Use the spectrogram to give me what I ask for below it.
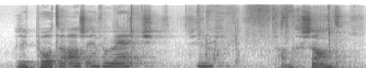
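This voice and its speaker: A man speaks at a fairly slow pace in a fairly high pitch, with audible room echo. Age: 20s. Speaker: pig and poultry farmer. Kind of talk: documentary interview. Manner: hesitant, many fillers.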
